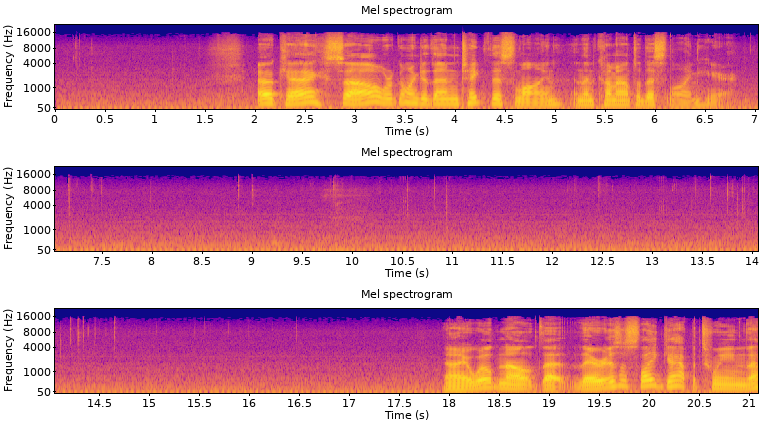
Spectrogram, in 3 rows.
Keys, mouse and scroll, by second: 0.2-0.5 scroll up 6, 1.2 scroll down 4, 1.7 KP_7, 2.2 scroll down 6, 2.6-5.6 shift+middle drag, 6.2-7.2 shift+middle drag, 7.2 e, 9.9 KP_1, 10.5-11.2 scroll up 8, 12.5 KP_7, 13.2 scroll down 5, 13.6 shift+middle click, 14.0 scroll up 3, 14.2 right click, 14.7-17.7 drag, 20.4 right click, 20.9-21.0 drag.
